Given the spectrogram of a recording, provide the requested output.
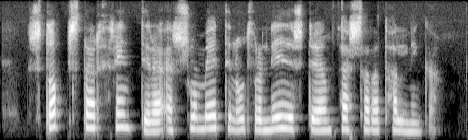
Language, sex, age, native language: Icelandic, female, 30-39, Icelandic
